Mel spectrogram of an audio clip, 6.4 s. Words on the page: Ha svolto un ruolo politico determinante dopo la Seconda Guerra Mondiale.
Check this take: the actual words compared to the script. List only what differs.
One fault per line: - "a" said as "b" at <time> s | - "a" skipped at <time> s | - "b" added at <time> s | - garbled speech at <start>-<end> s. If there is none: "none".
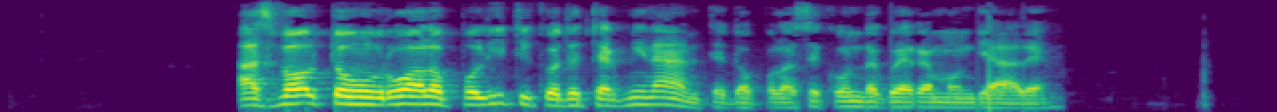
none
